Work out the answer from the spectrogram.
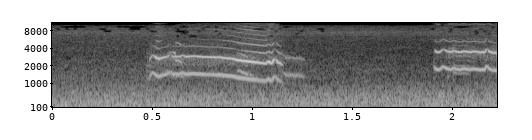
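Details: Horned (Slavonian) grebe, Podiceps auritus cornutus, on water while diving and swimming, gives two drawn-out, nasal squealing notes that fall slightly in pitch, the second cut short, over a soft low rumble.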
